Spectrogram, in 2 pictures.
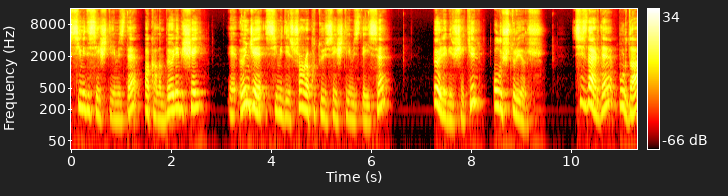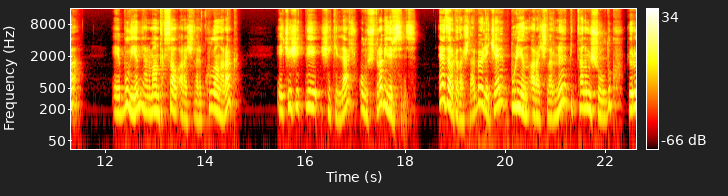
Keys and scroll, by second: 2.5 ctrl+z, 8.3 ctrl+z.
